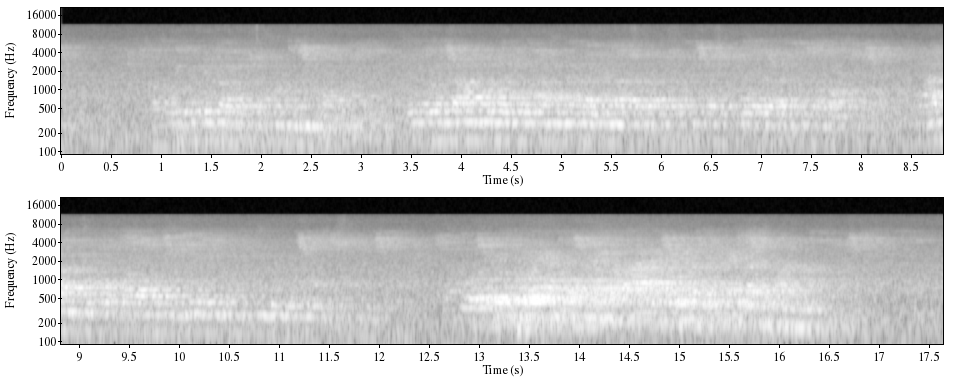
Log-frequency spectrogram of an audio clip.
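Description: A man chants slowly in a steady voice, echoing in a large hall.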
